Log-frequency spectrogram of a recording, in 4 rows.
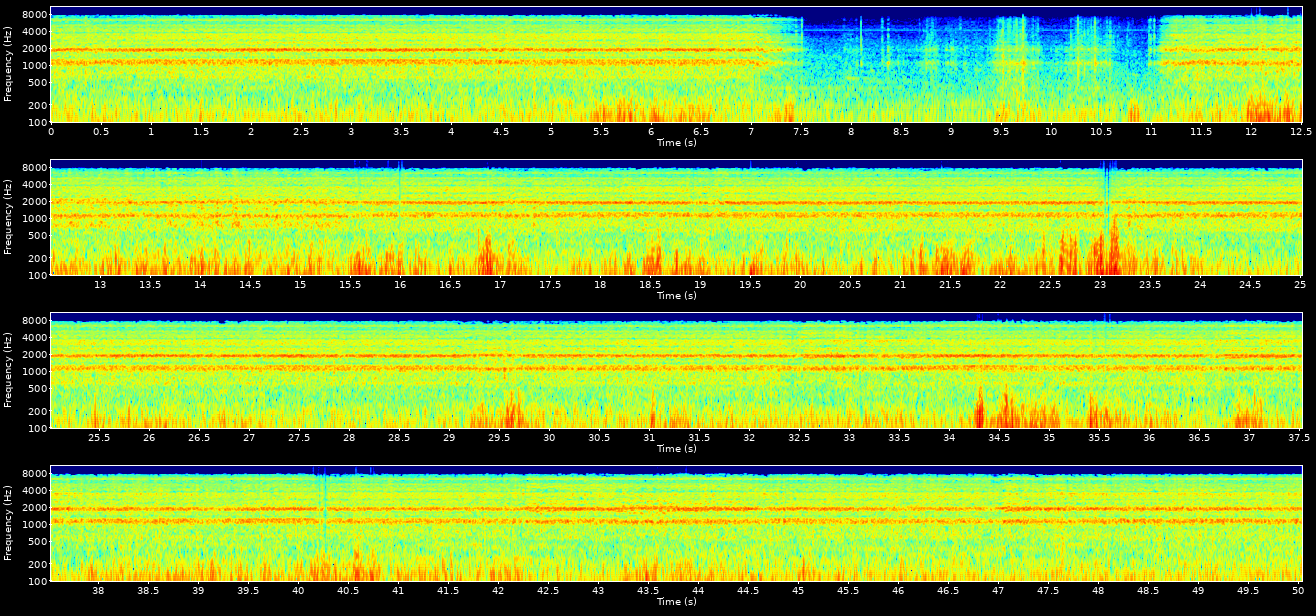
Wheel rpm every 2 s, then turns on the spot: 160, 160, 160, 90, 20, 60, 160, 160, 160, 160, 160, 160, 160, 160, 160, 160, 160, 160, 160, 160, 160, 160, 160, 160, 160.
8-10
